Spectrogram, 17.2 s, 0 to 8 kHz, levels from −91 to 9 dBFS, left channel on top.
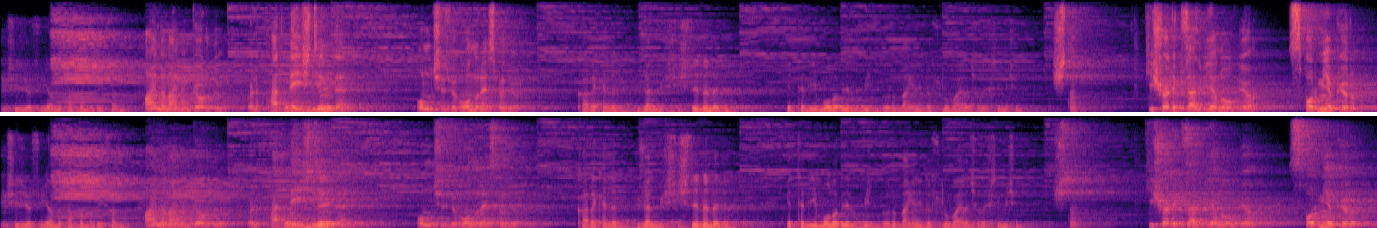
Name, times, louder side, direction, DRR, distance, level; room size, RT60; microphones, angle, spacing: voice 1, 0.0-1.6 3.5-4.2 7.2-9.2 9.8-12.8, right 2 dB, 20° right, 7 dB, 0.4 m, -29 dB
sound 1, 0.6-14.6, left 1 dB, 10° left, 1.1 m, -41 dB
voice 2, 1.8-2.8 3.1-4.3 5.2-6.6 13.2-13.5 14.3-15.7 16.1-17.0, left 3 dB, 60° left, 5 dB, 0.8 m, -26 dB
27.5 x 11.0 x 2.4 m, 2.9 s
head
